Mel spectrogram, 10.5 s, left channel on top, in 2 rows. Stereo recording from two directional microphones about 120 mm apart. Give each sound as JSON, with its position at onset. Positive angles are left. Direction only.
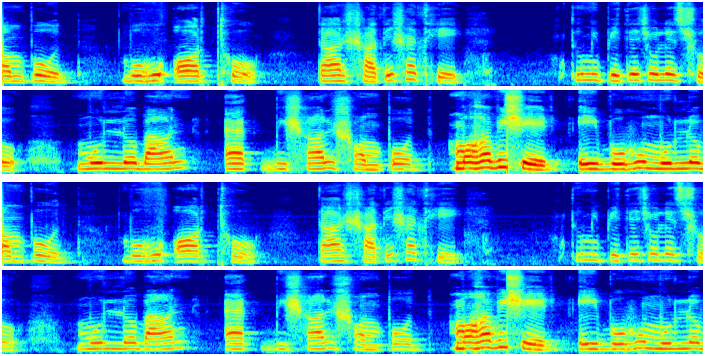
{"t": 0.9, "sound": "speech", "side_deg": 0}
{"t": 1.3, "sound": "a woman's voice", "side_deg": 35}
{"t": 8.6, "sound": "a woman's voice", "side_deg": 30}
